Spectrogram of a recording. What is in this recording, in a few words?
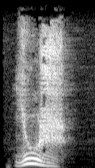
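"юж", Komi, male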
